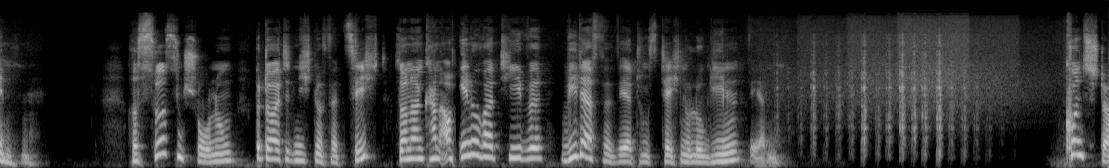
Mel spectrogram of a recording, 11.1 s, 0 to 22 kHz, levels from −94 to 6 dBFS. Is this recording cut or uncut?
cut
